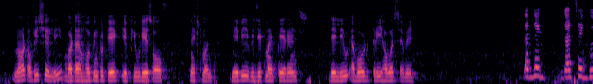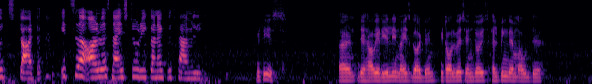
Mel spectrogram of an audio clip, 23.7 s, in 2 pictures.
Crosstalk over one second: none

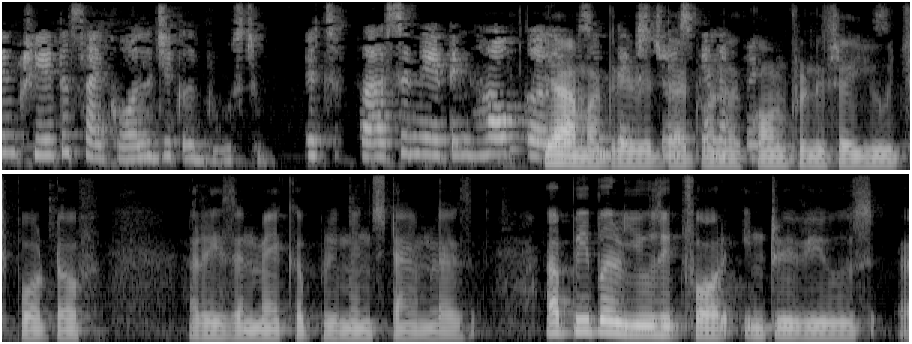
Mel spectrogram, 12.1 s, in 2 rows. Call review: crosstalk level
present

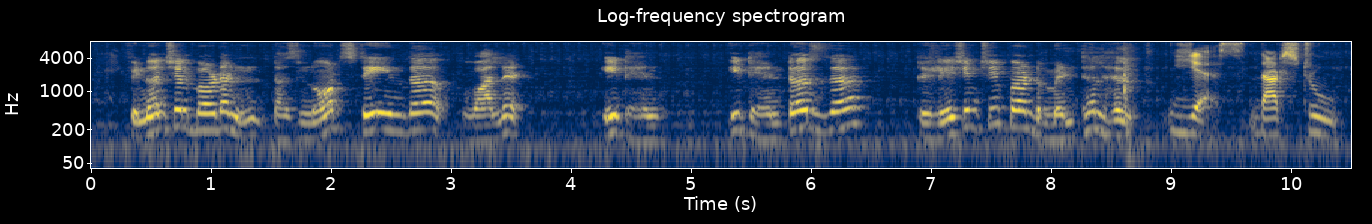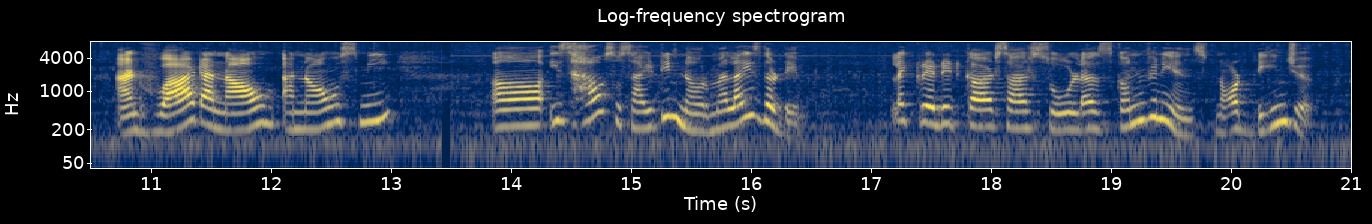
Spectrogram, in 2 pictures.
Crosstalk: none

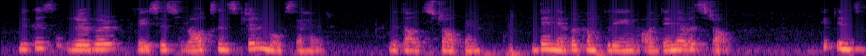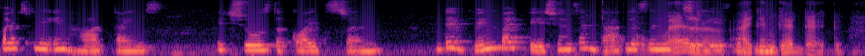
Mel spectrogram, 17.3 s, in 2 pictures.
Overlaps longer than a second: present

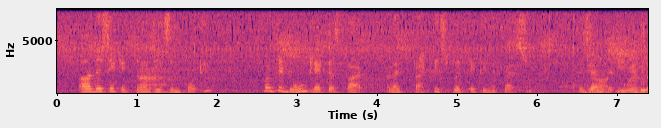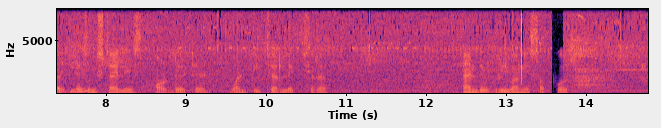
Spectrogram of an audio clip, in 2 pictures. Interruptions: present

